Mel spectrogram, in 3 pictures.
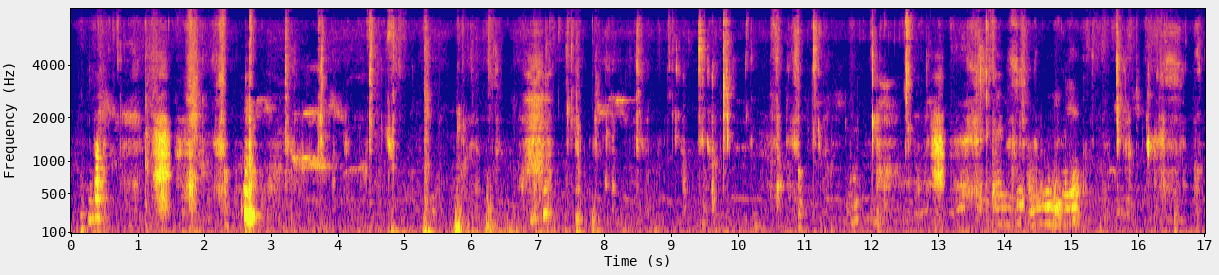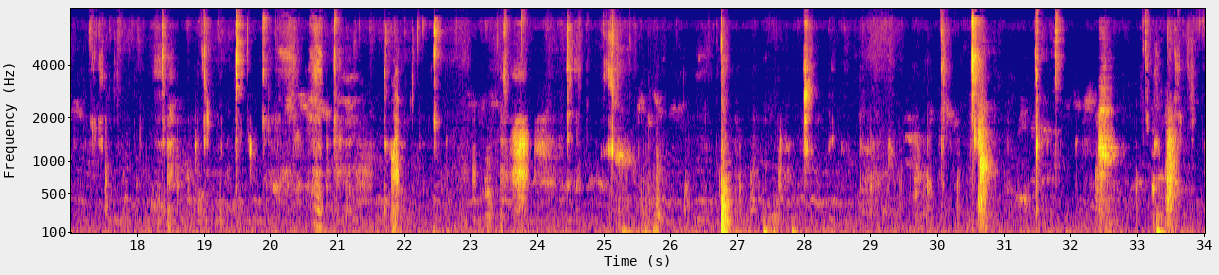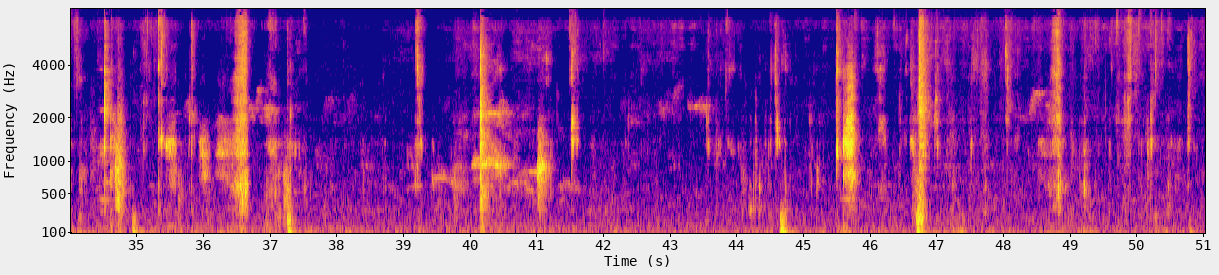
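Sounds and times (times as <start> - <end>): person chewing: 0.2 - 14.4, 15.2 - 38.0, 38.7 - 51.0.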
